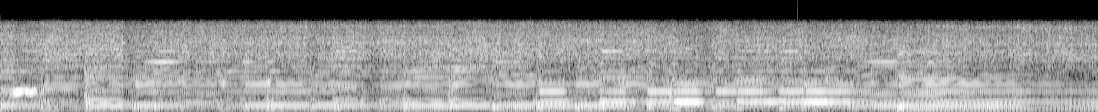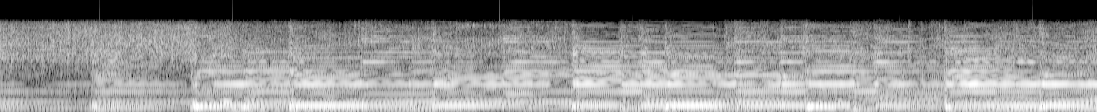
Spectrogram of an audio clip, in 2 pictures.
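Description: Acoustic guitar being played, chords ringing on at a steady level.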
